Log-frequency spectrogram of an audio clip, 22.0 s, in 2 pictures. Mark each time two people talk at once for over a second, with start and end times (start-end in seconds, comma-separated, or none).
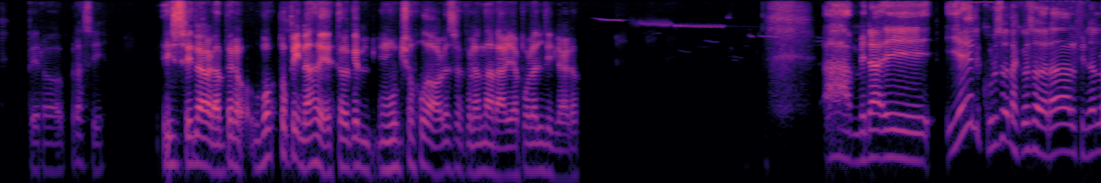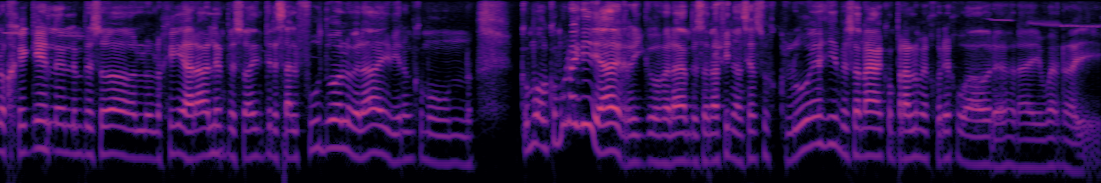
none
